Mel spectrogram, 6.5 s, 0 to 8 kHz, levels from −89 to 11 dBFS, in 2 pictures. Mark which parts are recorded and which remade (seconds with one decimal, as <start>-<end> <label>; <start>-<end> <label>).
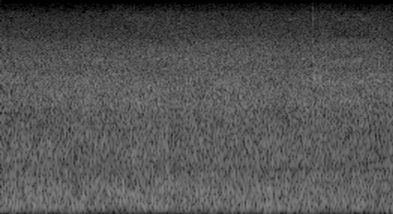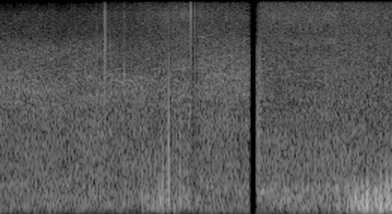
0.0-0.9 recorded; 0.9-1.6 remade; 1.6-2.2 recorded; 2.2-6.1 remade; 6.1-6.5 recorded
